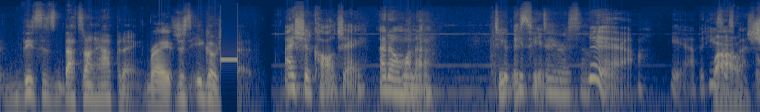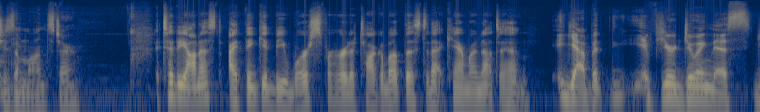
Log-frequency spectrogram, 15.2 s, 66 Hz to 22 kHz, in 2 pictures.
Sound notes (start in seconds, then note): 2.2 beep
